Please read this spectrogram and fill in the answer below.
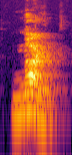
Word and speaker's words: night: 보통 이제 기읍 발음으로 많이 나오는데 여기서는 묵음이 되겠죠. 그래서 night 복모음으로 해줘야 됩니다.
